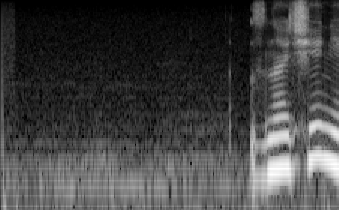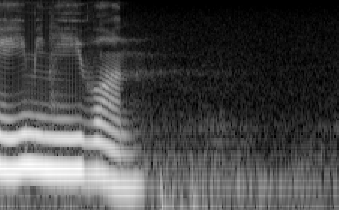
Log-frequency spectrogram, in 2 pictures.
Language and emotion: Russian, neutral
